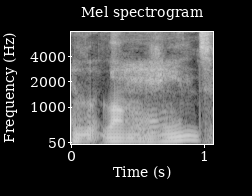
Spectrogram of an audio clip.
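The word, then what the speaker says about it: Longines: recipient of the okay long jeans long yeah how do you say that long jeans long je long jeans long jeans it's French again that's what I say it is French long jeans prize for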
